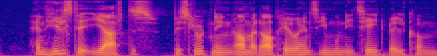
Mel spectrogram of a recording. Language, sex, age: Danish, male, 27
